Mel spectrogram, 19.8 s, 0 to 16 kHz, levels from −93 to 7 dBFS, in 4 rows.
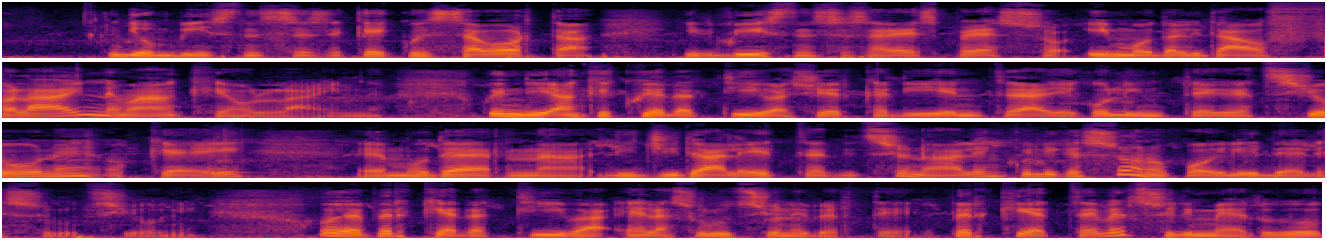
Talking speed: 160 wpm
